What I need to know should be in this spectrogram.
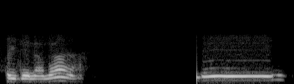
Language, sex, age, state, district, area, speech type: Bodo, male, 45-60, Assam, Kokrajhar, urban, conversation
